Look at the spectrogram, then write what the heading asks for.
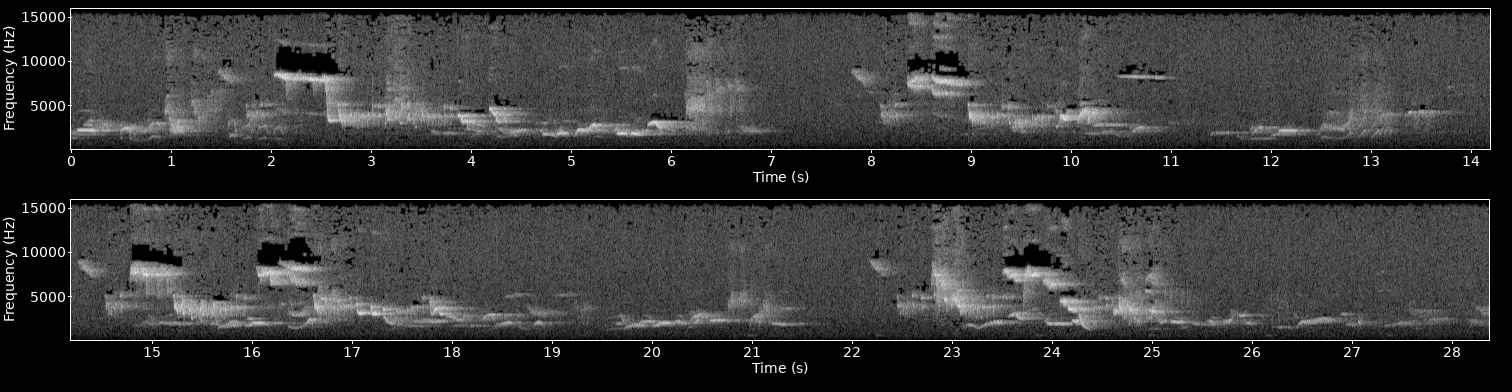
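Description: Birds chirping and singing in bursts that each last a few seconds, with short pauses between them.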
